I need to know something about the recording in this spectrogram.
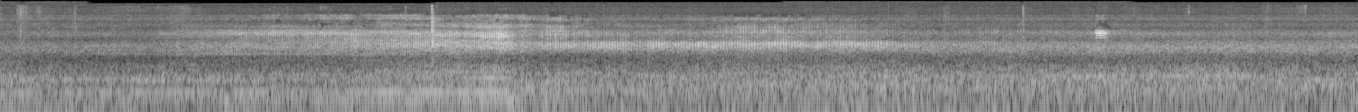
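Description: Steady outdoor background noise from a field microphone, with a low hum that stops about four seconds in.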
